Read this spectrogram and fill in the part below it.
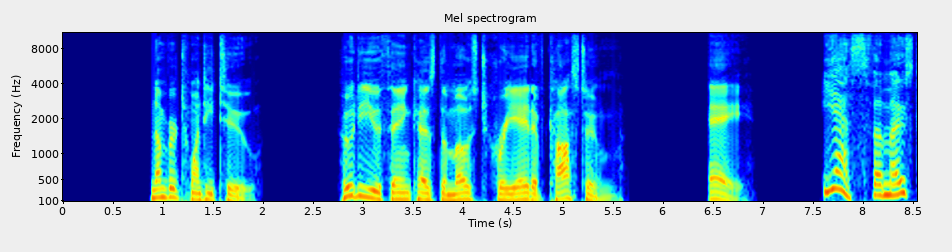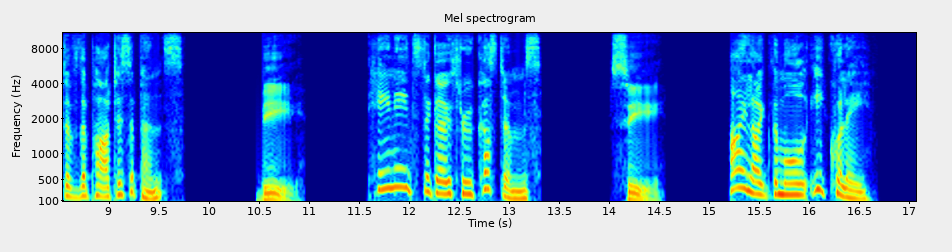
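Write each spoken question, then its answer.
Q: Who do you think has the most creative costume?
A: C: I like them all equally.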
